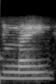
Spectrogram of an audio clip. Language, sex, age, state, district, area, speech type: Hindi, male, 18-30, Bihar, Darbhanga, rural, conversation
